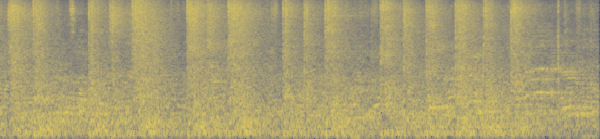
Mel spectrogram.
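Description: Boxing gloves striking focus mitts in quick combinations: a rapid, irregular run of sharp smacks, several a second, in clusters. Voices murmur underneath.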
